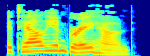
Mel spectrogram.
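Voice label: "italian greyhound", British English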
